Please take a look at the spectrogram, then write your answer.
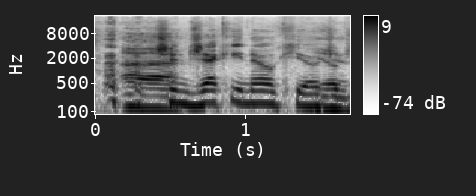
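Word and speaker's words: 進撃の巨人: No, it's Shinjeki no Kyojin.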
